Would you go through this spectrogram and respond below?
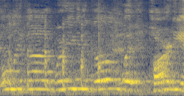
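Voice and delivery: put-on high-pitched, chatty old lady; little old lady. Old attendant quizzing the girlfriend, high and chatty. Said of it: "the little old lady".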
